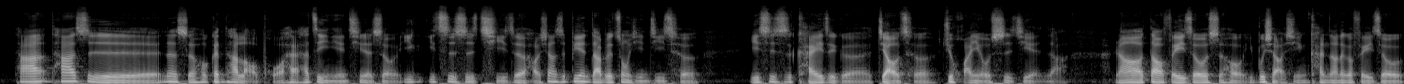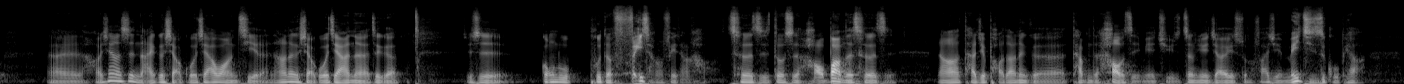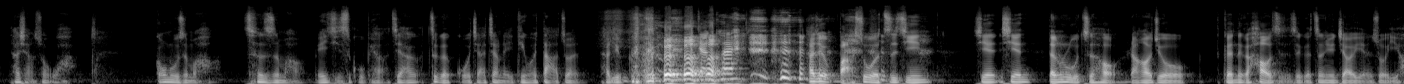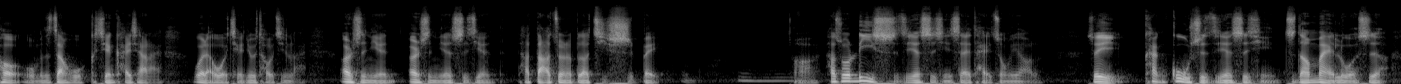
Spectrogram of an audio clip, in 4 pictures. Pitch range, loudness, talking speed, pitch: 80-105 Hz, -23 LUFS, 290 characters per minute, 90 Hz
